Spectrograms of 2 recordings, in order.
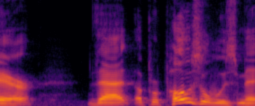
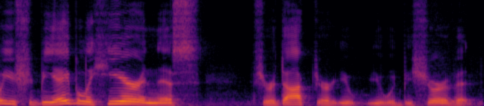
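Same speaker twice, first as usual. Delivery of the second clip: ordinary talk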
